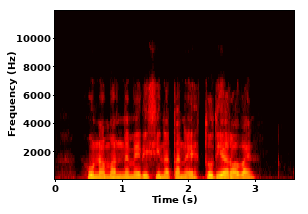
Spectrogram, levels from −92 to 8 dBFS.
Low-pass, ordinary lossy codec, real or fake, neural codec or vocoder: 7.2 kHz; Opus, 32 kbps; real; none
